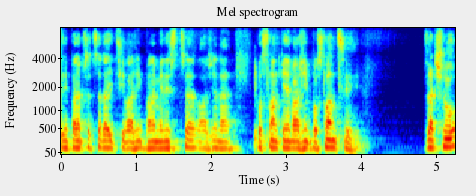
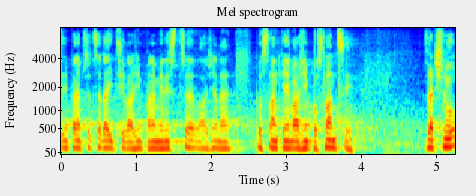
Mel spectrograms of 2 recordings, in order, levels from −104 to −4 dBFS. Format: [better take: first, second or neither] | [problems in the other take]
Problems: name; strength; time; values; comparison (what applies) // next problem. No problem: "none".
second | noise reduction (neural mask model DeepFilterNet 3)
